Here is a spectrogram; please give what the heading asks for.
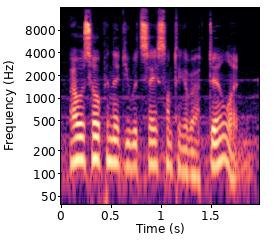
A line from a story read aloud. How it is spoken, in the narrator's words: she said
